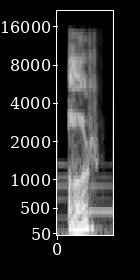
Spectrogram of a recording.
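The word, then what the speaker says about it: אור: Or, pronunciado igual, escrito diferente. Dos palabras, dos significados, un solo sonido. Or, escrito con Aleph, Vav, Resh, significa luz.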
